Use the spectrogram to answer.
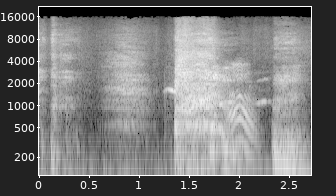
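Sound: cough and throat clearing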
